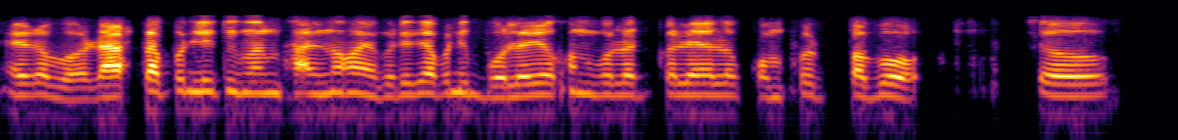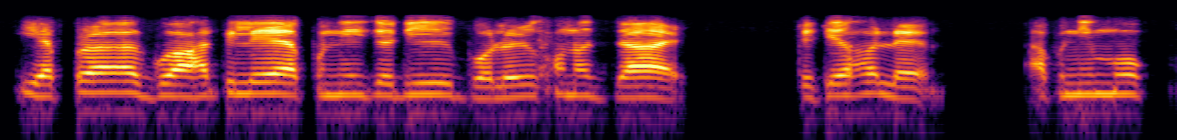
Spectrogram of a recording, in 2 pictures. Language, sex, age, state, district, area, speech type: Assamese, male, 45-60, Assam, Dhemaji, rural, conversation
